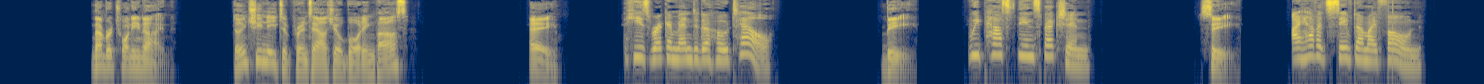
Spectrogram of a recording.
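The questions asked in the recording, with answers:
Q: Don't you need to print out your boarding pass?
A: C: I have it saved on my phone.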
